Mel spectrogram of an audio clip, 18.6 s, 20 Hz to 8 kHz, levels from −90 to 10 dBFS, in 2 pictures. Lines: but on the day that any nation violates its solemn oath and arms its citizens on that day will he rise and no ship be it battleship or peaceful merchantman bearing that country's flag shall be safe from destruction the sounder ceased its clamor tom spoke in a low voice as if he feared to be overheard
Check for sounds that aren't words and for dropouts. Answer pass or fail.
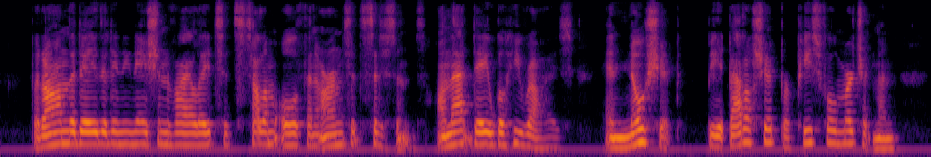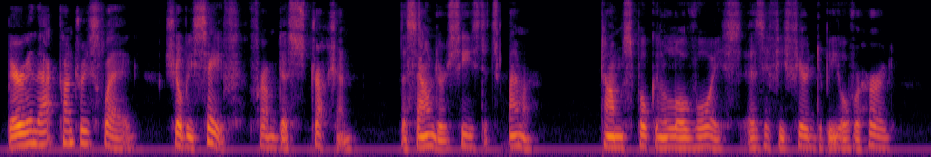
fail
